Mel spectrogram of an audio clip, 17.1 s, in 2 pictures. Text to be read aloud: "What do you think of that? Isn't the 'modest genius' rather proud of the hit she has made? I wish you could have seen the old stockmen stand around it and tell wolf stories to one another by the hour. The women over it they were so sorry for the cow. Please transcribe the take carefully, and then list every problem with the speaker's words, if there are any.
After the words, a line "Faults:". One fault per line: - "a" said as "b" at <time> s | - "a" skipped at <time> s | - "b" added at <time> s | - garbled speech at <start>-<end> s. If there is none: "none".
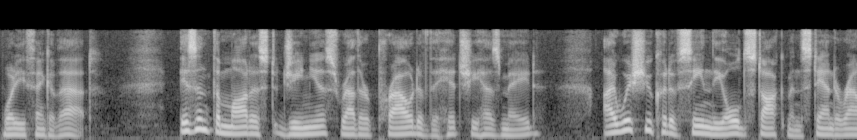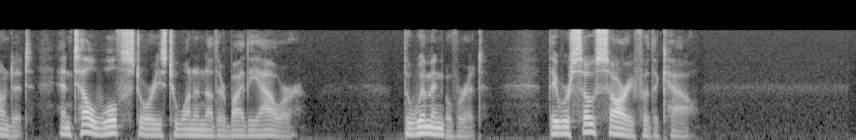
"What do you think of that? Isn't the 'modest genius' rather proud of the hit she has made? I wish you could have seen the old stockmen stand around it and tell wolf stories to one another by the hour. The women over it they were so sorry for the cow.
Faults:
none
